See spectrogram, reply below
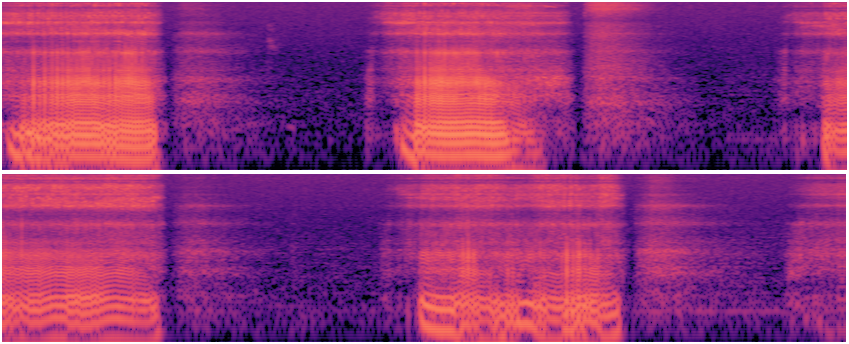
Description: Tuesdays are short Snoring days. Just a short snoring audio clip!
